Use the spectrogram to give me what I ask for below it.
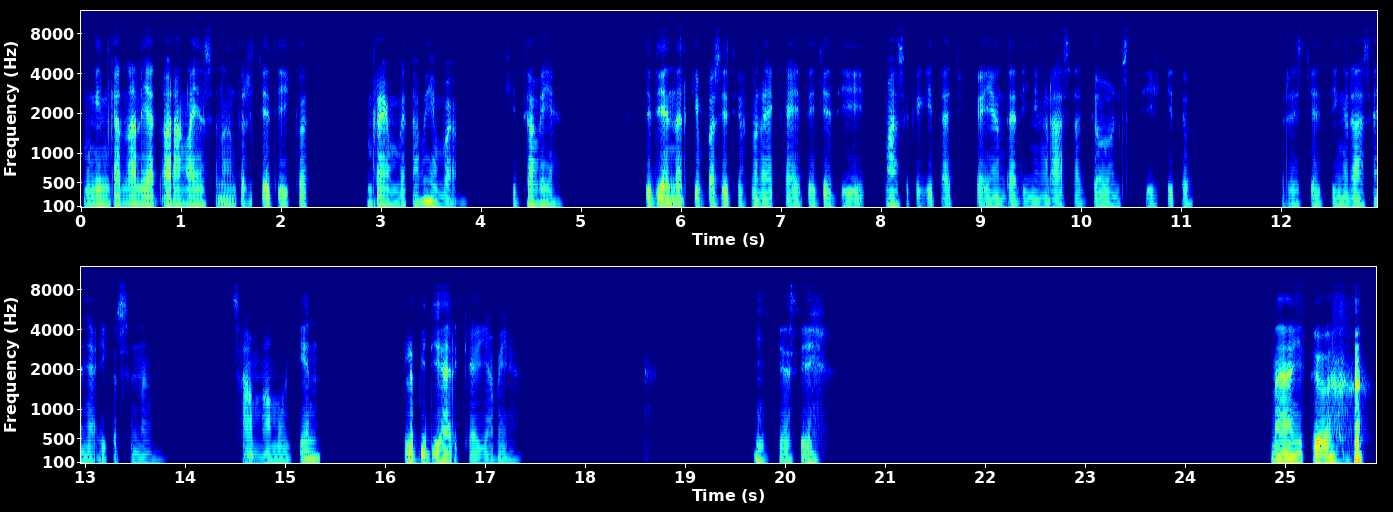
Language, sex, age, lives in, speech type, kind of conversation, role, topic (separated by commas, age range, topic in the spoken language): Indonesian, male, 25-29, Indonesia, conversation, unstructured, none, Apa kegiatan favoritmu yang selalu membuatmu tersenyum?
